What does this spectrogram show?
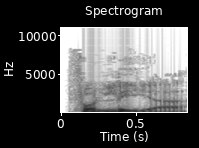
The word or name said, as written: follia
